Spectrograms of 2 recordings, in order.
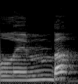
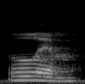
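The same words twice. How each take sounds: First: A B sound is heard at the end. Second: The word ends on the M sound. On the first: The speaker calls it wrong. "It's not limb" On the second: The speaker calls it right. "that B is silent"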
